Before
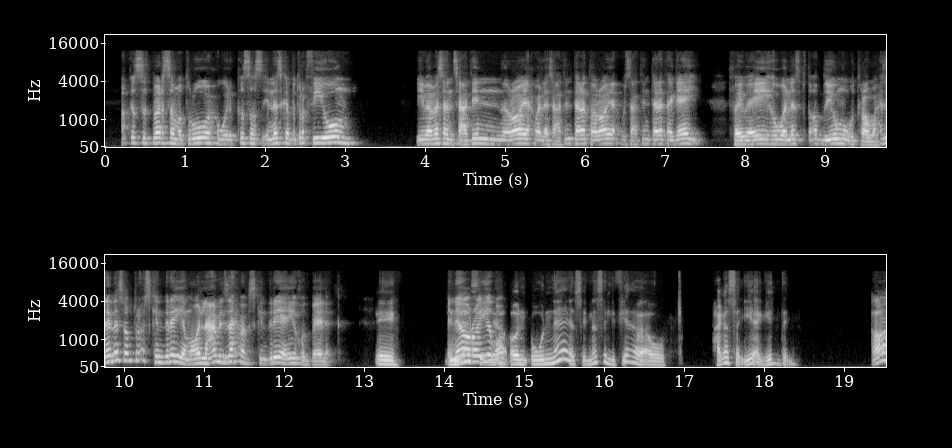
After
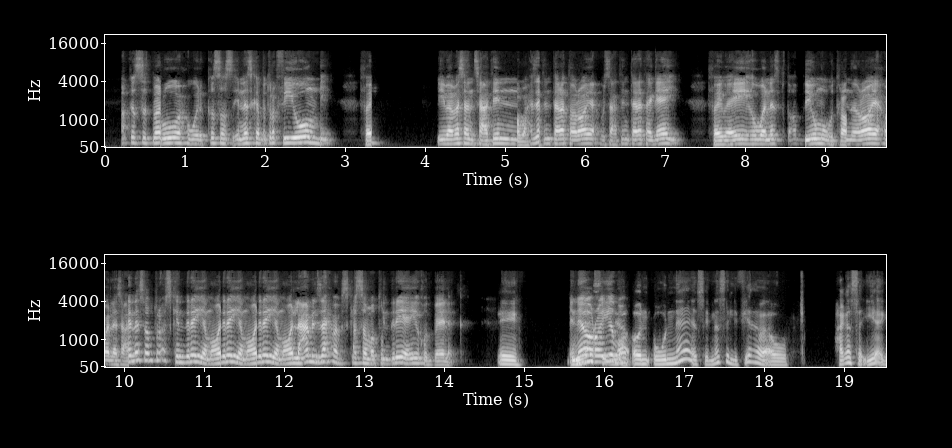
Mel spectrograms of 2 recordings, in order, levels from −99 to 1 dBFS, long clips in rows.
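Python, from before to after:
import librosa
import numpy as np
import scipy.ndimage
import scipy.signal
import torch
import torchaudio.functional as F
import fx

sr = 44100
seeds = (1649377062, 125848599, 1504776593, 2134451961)

y = fx.edit(x, sr, fx.move(start_s=0.69, length_s=0.37, to_s=11.7),
    fx.swap(start_s=4.89, length_s=0.79, other_s=9.52, other_length_s=0.27),
    fx.duplicate(start_s=7.3, length_s=0.63, to_s=3.06),
    fx.fade_out_span(start_s=8.55, length_s=0.46),
    fx.repeat(start_s=10.49, length_s=0.45, count=3), tone=tone)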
